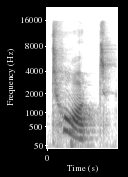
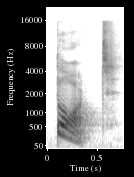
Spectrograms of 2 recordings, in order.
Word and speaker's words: taught: teacher taught her so you say taught not thought it's taught so please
